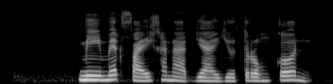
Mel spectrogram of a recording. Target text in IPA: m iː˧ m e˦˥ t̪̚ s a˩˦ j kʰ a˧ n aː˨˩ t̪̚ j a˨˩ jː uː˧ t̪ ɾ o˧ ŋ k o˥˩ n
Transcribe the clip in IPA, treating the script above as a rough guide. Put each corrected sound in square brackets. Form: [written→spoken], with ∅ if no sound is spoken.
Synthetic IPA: m iː˧ m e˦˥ t̪̚ [s→f] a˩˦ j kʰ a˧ n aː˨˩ t̪̚ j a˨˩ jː [uː˧→uː˨˩] t̪ ɾ o˧ ŋ k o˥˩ n

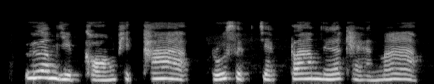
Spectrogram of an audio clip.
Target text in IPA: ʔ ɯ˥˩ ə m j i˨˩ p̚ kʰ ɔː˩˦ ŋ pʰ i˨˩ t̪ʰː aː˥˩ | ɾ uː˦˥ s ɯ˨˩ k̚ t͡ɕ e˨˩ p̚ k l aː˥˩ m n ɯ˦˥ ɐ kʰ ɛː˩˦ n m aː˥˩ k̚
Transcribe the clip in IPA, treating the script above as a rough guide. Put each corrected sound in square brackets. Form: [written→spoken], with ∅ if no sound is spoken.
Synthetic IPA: ʔ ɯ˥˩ ə m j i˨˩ p̚ kʰ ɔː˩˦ ŋ pʰ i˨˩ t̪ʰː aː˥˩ | ɾ uː˦˥ s ɯ˨˩ k̚ t͡ɕ e˨˩ p̚ k l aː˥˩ m n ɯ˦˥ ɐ kʰ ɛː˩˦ n m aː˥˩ k̚

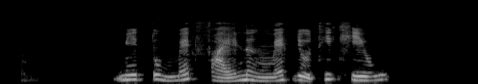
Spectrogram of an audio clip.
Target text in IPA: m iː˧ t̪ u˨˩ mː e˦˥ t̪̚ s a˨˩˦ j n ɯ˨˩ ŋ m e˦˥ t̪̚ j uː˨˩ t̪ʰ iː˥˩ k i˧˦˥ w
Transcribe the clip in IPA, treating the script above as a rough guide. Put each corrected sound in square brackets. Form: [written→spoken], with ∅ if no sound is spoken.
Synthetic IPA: m iː˧ t̪ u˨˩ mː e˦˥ t̪̚ [s→f] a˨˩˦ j n ɯ˨˩ ŋ m e˦˥ t̪̚ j uː˨˩ t̪ʰ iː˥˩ [k→kʰ] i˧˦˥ w

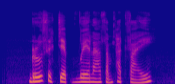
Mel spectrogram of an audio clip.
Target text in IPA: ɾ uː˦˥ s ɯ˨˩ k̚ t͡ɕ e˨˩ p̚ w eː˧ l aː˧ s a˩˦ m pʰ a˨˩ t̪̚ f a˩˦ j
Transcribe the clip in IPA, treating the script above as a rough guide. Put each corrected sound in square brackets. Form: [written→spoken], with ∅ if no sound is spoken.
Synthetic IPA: ɾ uː˦˥ s ɯ˨˩ k̚ t͡ɕ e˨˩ p̚ w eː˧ l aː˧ s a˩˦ m pʰ a˨˩ t̪̚ f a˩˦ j

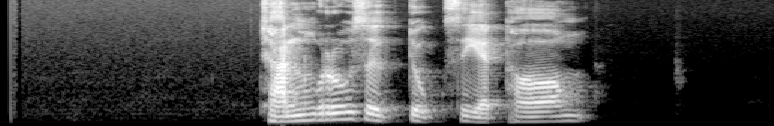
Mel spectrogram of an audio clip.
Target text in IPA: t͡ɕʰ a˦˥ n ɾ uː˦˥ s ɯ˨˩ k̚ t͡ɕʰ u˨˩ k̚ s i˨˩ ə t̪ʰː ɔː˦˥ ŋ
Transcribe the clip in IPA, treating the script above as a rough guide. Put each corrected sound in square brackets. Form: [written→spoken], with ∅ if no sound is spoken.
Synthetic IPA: t͡ɕʰ a˦˥ n ɾ uː˦˥ s ɯ˨˩ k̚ [t͡ɕʰ→t͡ɕ] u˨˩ k̚ s i˨˩ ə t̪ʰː ɔː˦˥ ŋ

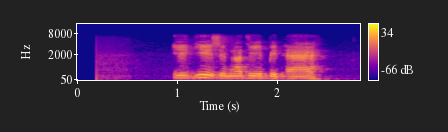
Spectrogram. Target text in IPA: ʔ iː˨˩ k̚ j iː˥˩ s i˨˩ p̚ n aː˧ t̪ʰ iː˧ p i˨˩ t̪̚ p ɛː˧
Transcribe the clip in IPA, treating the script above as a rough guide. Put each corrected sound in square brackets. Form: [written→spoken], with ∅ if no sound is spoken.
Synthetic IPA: ʔ iː˨˩ k̚ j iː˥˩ s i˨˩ p̚ n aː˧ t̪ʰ iː˧ p i˨˩ t̪̚ [p→ʔ] ɛː˧

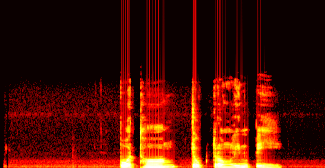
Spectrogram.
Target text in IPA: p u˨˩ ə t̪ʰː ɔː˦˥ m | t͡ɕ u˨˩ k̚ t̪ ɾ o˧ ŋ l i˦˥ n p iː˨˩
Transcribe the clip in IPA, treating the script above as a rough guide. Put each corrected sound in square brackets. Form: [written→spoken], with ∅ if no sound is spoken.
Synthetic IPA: p u˨˩ ə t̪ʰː ɔː˦˥ [m→ŋ] | t͡ɕ u˨˩ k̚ t̪ ɾ o˧ ŋ l i˦˥ n p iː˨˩

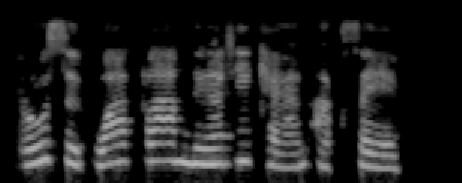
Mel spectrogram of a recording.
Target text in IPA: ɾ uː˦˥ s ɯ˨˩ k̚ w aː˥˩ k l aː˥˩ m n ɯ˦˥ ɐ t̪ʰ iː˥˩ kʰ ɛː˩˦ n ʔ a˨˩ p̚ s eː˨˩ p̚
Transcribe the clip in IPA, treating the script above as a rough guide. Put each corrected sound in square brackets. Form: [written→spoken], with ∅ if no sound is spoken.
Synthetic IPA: ɾ uː˦˥ s ɯ˨˩ k̚ w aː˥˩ k l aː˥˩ m n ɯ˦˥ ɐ t̪ʰ iː˥˩ kʰ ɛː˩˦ n ʔ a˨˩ [p̚→k̚] s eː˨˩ p̚

